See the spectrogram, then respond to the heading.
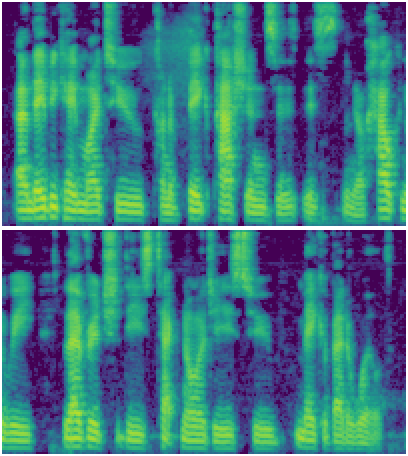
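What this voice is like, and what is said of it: British accent. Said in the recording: “if you can't tell by the accent, he's out in the UK”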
